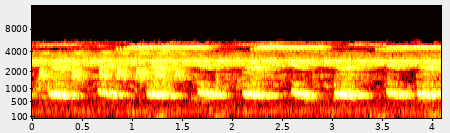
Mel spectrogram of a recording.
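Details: Night-time lakeside frogs: a few quick, nasal croaks spaced under a second apart, half-buried in a loud, steady, high insect hum.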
